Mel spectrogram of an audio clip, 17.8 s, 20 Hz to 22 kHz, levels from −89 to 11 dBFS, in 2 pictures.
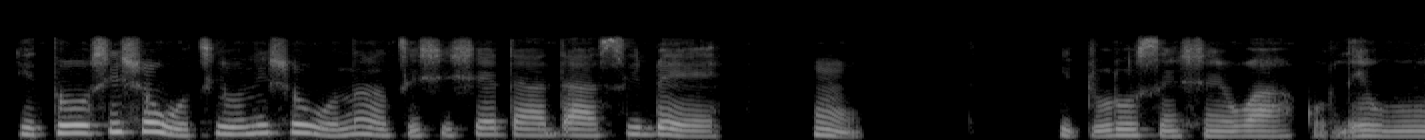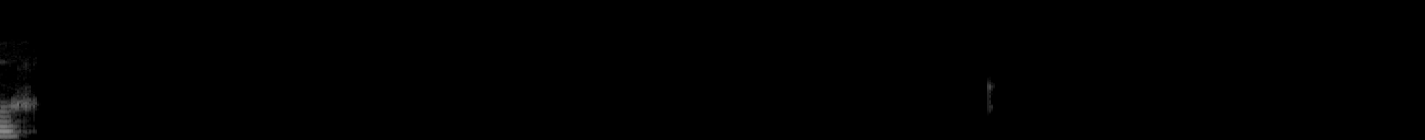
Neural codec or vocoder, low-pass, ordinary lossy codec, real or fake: none; 7.2 kHz; Opus, 16 kbps; real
